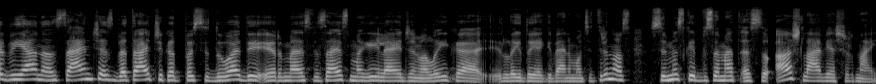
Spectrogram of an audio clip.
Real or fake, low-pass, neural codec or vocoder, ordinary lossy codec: real; 14.4 kHz; none; Opus, 64 kbps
